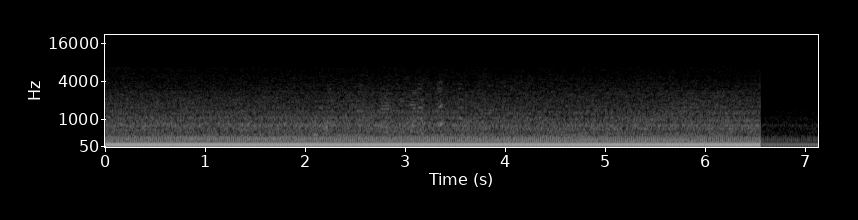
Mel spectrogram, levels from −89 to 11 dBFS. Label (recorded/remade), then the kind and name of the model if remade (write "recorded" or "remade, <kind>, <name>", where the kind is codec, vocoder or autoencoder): recorded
